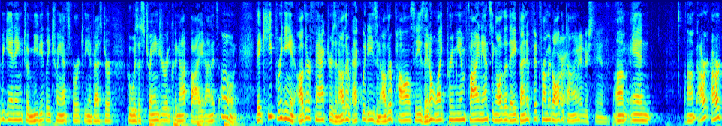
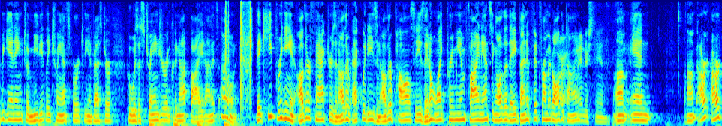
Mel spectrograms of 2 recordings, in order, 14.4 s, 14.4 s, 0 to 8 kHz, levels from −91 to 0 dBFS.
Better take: first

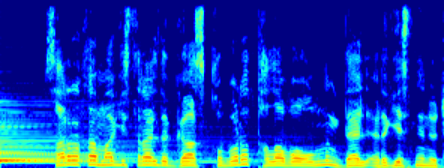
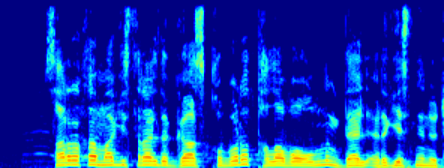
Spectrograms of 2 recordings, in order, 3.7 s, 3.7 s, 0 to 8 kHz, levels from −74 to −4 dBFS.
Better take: second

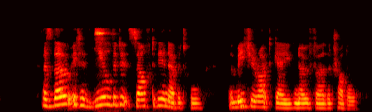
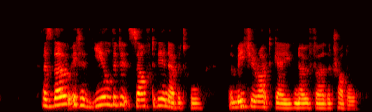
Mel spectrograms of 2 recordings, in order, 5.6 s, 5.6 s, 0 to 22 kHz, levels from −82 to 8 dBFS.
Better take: second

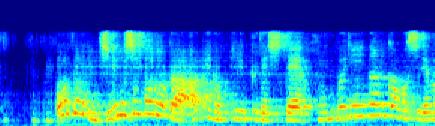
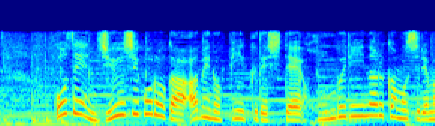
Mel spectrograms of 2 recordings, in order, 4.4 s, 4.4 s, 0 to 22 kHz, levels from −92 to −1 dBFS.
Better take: second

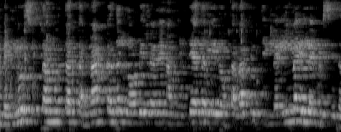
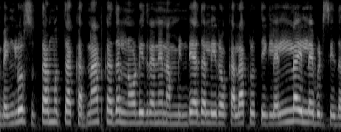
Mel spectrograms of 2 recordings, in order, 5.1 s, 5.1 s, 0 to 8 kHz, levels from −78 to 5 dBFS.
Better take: second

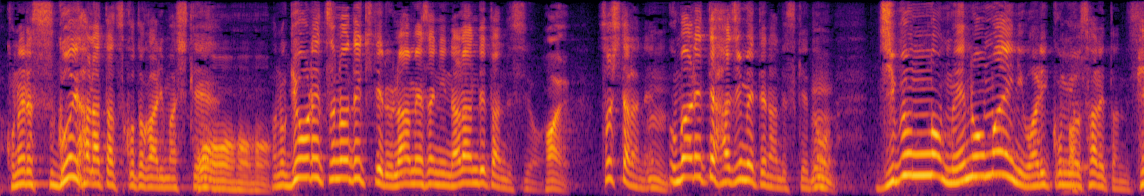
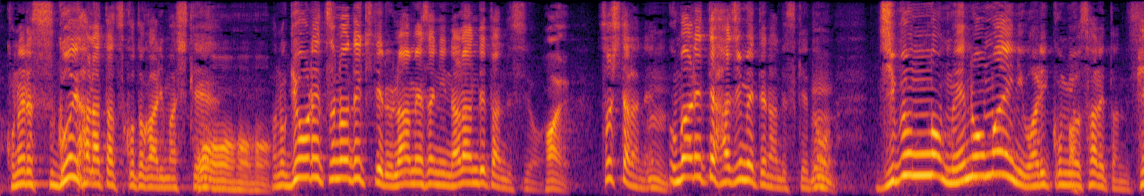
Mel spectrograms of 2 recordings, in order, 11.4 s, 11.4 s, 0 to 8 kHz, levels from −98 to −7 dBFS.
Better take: second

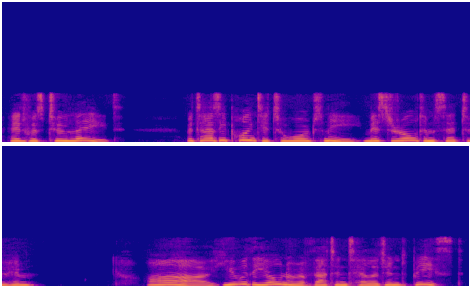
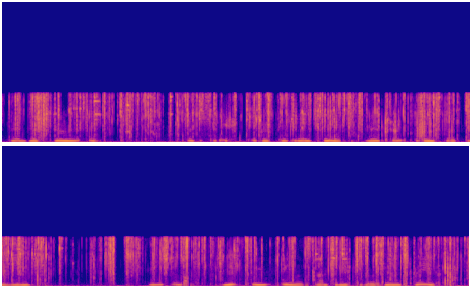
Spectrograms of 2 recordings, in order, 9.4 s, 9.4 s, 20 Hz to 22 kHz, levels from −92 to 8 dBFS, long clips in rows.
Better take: first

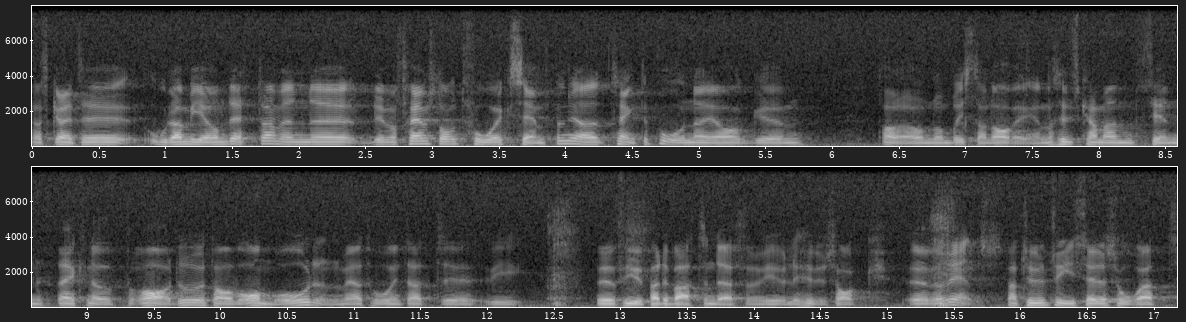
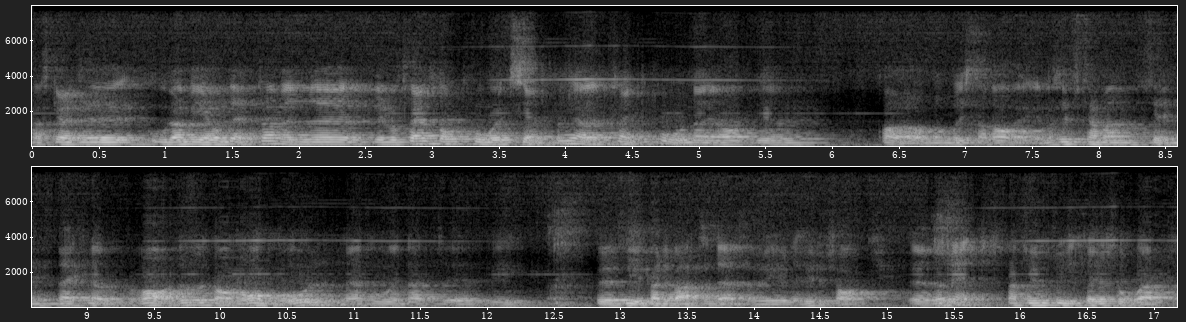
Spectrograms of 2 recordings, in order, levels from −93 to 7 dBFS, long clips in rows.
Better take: first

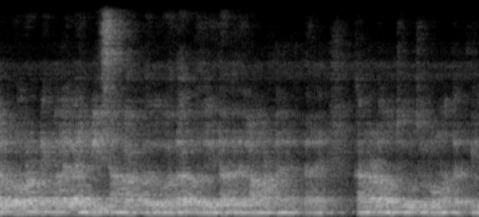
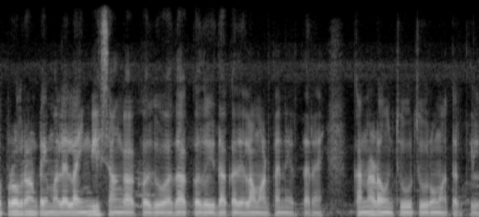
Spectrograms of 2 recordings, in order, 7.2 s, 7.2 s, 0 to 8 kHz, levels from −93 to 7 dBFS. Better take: second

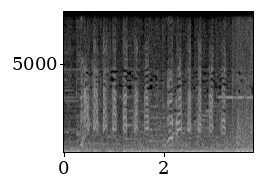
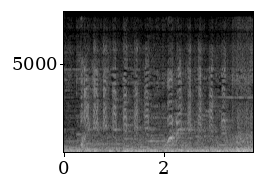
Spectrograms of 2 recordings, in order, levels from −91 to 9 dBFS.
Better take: first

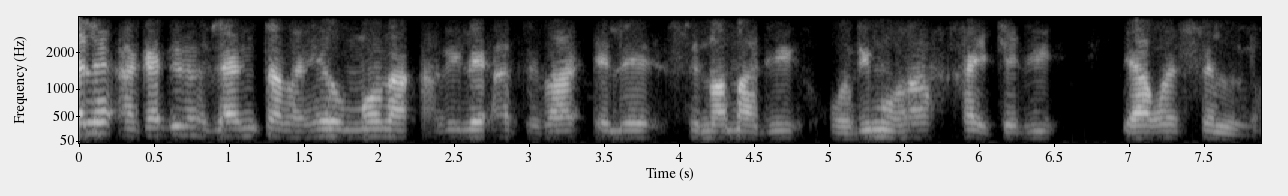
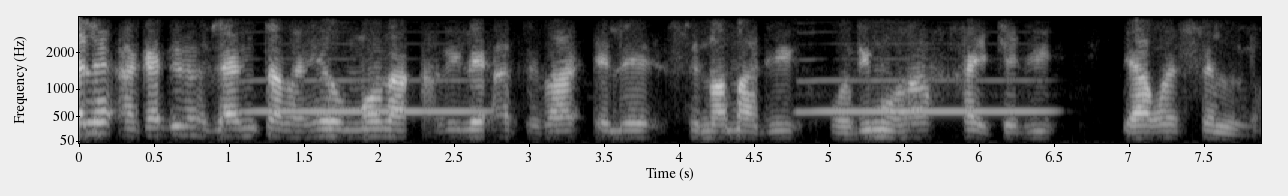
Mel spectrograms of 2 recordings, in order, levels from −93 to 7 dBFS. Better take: first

